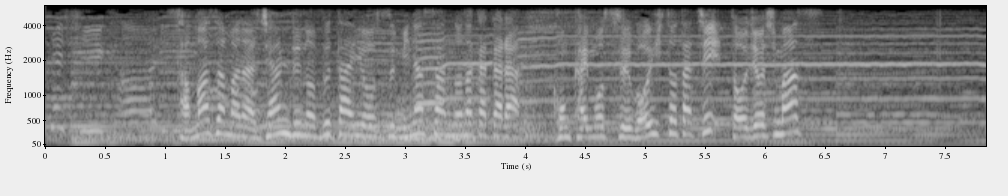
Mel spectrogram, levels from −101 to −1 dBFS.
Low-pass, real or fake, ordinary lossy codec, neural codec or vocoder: 5.4 kHz; real; none; none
